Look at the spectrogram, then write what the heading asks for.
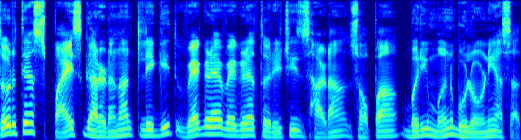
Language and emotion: Goan Konkani, neutral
